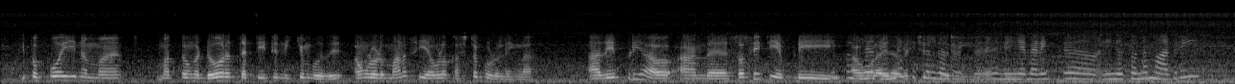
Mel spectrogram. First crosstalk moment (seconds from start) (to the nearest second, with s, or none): 9 s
